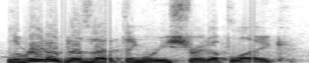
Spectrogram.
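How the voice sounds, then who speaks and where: A man's voice: on the high side, animated, a little fast, darkish tone, low-quality recording. A man playing a tabletop game, chatting casually as he describes what his character does. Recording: faint background noise.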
